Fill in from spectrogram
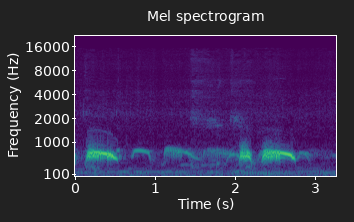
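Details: Captive spotted dove, a recently caught bird that is not yet fully mature, cooing strongly. It gives soft, hoarse coos over about three seconds, with longer slurred notes opening and closing the phrase and shorter ones between, over faint low hum.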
